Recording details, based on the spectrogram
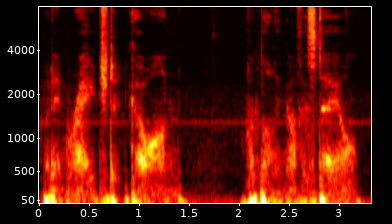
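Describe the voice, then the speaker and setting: Whispering male ASMR narrator. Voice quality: breathy, unvoiced whisper. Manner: slow, deliberate, soft, broken into short phrases. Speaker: ASMR narrator recapping a show.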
